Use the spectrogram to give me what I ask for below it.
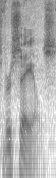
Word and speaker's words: Versailles: We're playing Versailles. Versailles is a really, always really good. Now, you may know it's Versailles, Ohio. You may spell the same way as Versailles, but in Ohio, it's Versailles, okay?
